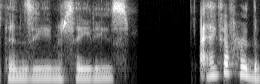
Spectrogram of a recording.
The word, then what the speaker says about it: Mercedes: Mercedes is pronounced with like three different soundings of E's. Mercedes.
